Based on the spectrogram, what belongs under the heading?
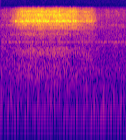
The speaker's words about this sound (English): And taking another nice deep inhale, breathing in through your nostrils, filling your belly.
